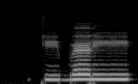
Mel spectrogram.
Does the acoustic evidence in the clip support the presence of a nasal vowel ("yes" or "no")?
yes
